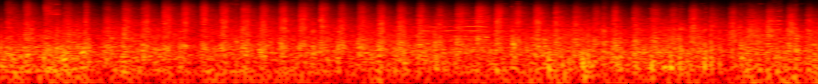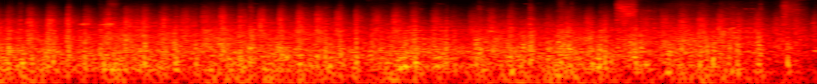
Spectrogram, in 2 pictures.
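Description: Passenger train behind a steam locomotive rolling past close by: the coaches' wheels clatter over the rails in a fast, even clickety-clack, fading in the last second or two as the train moves off.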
